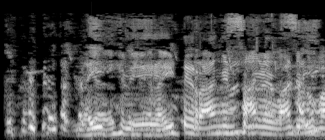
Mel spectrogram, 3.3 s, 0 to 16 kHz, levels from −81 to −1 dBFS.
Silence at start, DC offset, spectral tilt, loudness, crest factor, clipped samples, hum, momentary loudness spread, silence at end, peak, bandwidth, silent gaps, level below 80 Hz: 0.05 s; under 0.1%; -4 dB/octave; -13 LUFS; 12 dB; under 0.1%; none; 6 LU; 0 s; 0 dBFS; 11.5 kHz; none; -54 dBFS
